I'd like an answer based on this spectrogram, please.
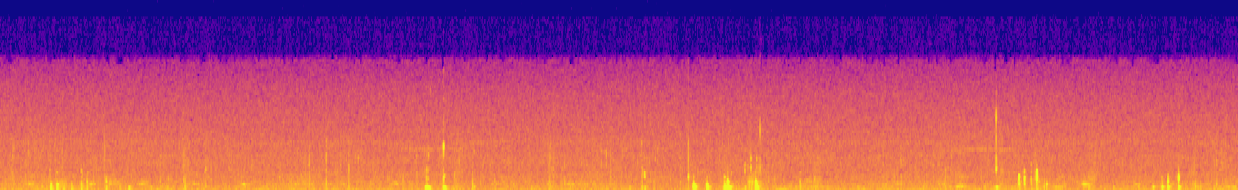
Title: loud hungry stomach growling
